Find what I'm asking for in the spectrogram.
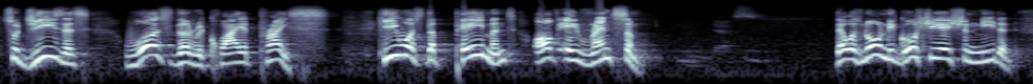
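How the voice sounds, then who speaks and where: A man's voice: high-pitched, lively intonation, takes it slowly, pauses often. A man preaching a sermon in a conversational way, acting out little scenes and building to fervent peaks, with many restarts. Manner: frequent restarts and repeated words. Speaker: pastor.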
